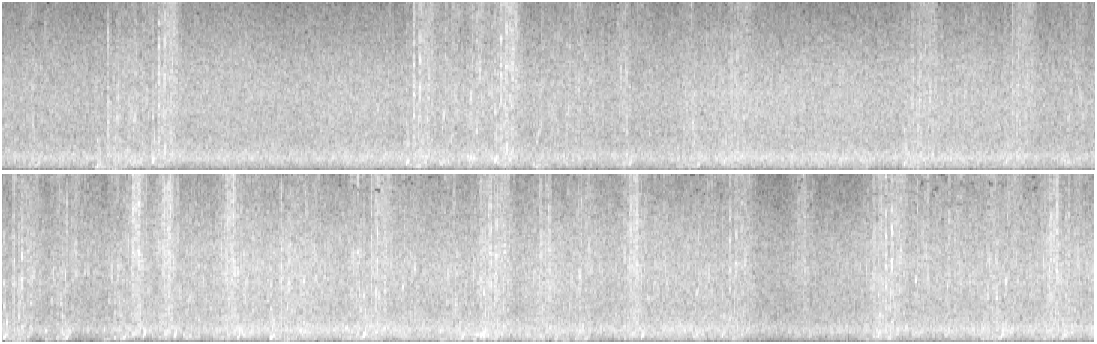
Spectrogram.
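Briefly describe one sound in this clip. Paddles splash rhythmically through water.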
